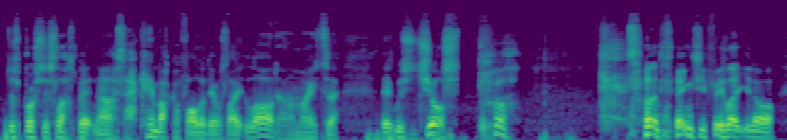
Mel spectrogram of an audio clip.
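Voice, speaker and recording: A man's voice: mid-range voice, big pitch swings, a little fast, gravelly, dark tone, a little hiss or hum. Chatty, breathless man outdoors. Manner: chatty, rambling, mild swearing. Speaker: allotment vlogger. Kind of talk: casual garden tour vlog. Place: outdoor allotment.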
